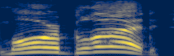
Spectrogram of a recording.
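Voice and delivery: high, loud mock scream; imitated director's scream. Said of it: "the director's screaming".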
